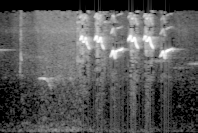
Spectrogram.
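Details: Energetic cinereous tit phrase: six clear, high, slurred notes alternating between two pitches in a brisk, even tempo, after a brief faint lower chirp.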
